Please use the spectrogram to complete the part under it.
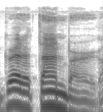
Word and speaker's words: Greta Thunberg: Yeah, Greta Thunberg. Okay, that's how you pronounce it.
